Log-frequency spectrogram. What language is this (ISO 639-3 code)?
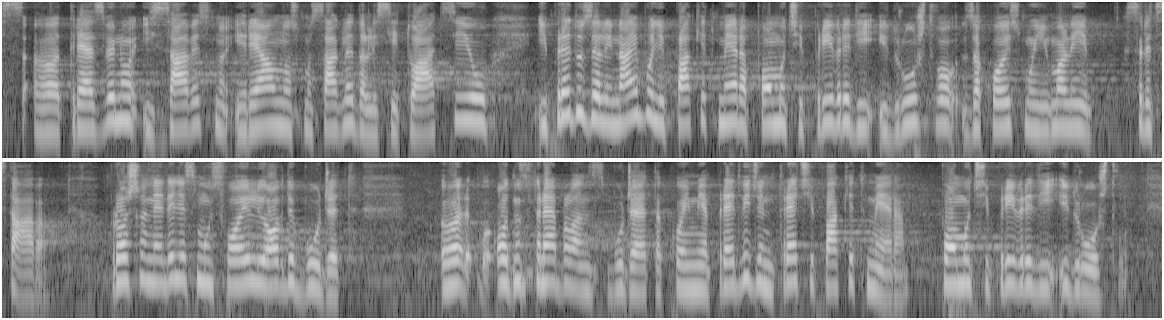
srp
